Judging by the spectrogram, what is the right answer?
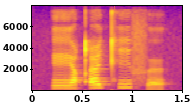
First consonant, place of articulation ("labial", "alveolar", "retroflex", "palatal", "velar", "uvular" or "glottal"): uvular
